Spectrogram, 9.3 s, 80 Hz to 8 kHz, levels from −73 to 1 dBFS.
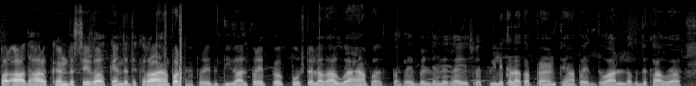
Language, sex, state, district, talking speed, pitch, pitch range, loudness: Hindi, male, Chhattisgarh, Kabirdham, 265 wpm, 100 Hz, 95-100 Hz, -21 LUFS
